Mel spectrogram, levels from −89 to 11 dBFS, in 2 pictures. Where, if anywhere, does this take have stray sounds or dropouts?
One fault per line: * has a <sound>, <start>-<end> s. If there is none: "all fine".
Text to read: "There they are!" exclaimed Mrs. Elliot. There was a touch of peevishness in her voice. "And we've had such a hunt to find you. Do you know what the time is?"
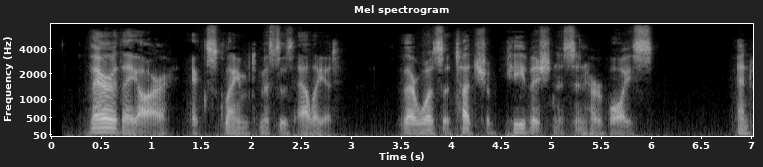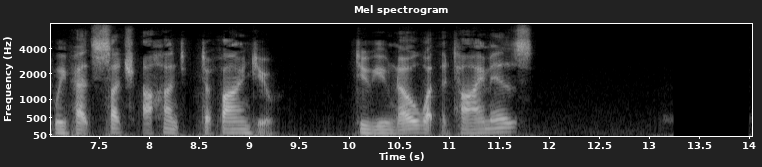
all fine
